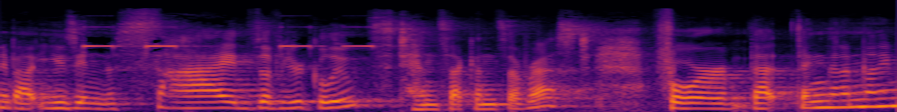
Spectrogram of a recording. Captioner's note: timer beeps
